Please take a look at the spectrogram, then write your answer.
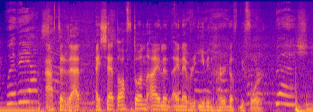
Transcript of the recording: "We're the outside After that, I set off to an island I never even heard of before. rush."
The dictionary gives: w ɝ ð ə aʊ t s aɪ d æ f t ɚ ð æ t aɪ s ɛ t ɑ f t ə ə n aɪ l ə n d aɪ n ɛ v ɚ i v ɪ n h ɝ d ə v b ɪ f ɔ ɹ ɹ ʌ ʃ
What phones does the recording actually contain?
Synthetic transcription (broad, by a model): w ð t aɪ f t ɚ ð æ t aɪ s ɛ t ɑ f t ə ə n aɪ l ə n d aɪ n ɛ v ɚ i v ɪ n h ɝ d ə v b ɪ f ɔ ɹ ɹ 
